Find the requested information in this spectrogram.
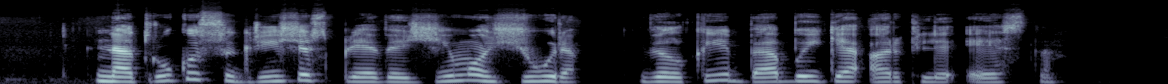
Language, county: Lithuanian, Panevėžys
